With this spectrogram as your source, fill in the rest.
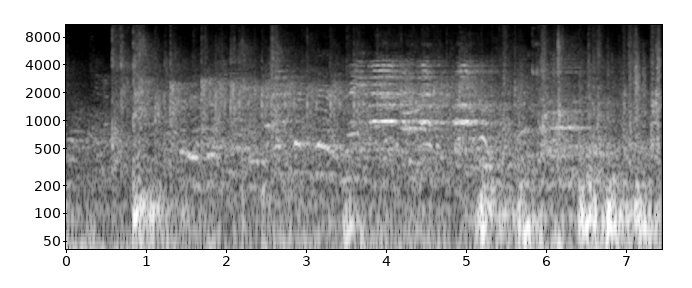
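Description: A ball bounces on a hardwood floor.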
